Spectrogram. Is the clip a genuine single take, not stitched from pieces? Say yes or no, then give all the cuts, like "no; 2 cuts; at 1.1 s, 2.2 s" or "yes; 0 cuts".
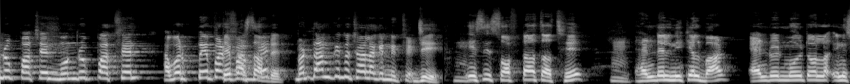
no; 1 cut; at 4.5 s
